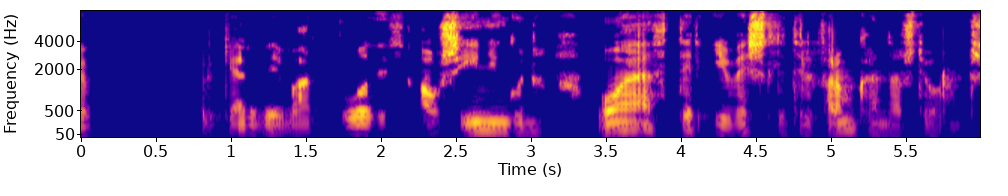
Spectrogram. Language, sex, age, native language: Icelandic, male, 30-39, Icelandic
